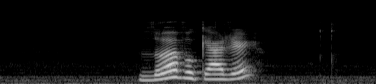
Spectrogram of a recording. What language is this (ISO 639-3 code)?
fao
